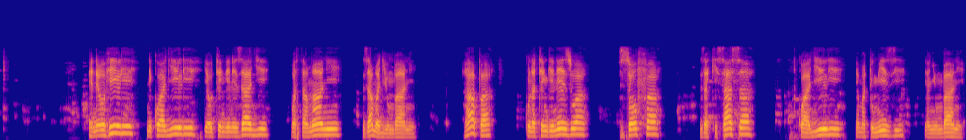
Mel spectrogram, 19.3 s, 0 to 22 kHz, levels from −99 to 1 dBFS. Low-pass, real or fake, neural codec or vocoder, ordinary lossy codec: 5.4 kHz; real; none; AAC, 48 kbps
